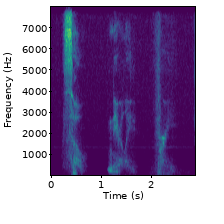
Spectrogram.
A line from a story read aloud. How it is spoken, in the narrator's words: The EEG flatlined as the subject weakly choked out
